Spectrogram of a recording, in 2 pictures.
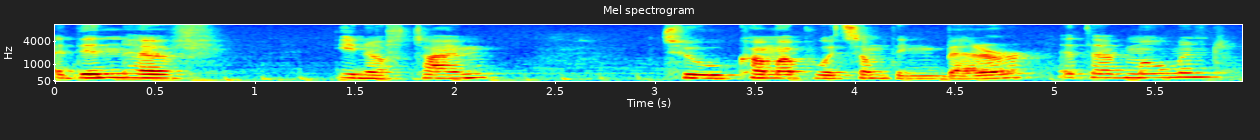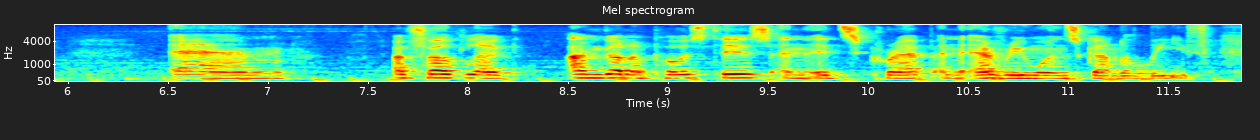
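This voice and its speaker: A woman at a medium pitch, fairly slow with long, frequent pauses, with audible room echo and music in the background. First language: Dutch. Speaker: singer-songwriter YouTuber. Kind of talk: casual Q&A monologue. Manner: conversational, chatty.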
